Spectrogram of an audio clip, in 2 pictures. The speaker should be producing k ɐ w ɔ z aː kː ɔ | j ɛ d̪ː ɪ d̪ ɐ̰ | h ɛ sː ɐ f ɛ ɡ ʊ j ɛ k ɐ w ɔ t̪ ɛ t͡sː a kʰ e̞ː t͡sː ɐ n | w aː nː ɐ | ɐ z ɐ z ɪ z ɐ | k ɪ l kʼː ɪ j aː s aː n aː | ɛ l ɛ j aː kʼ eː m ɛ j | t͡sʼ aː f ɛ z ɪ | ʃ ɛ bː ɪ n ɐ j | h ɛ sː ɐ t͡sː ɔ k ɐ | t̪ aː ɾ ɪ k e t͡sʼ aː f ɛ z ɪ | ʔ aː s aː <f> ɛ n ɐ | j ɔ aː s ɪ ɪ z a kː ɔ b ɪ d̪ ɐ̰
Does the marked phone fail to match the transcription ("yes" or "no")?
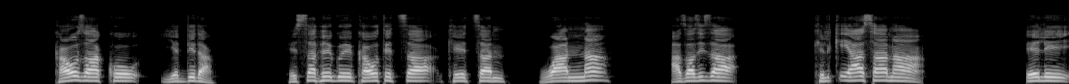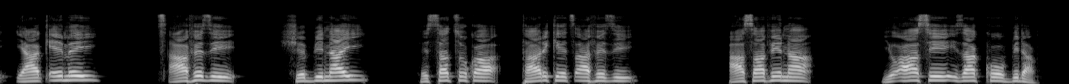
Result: no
